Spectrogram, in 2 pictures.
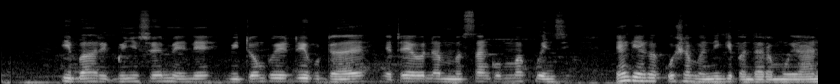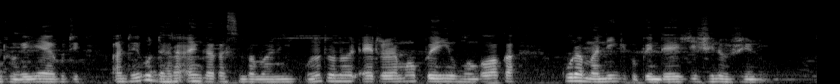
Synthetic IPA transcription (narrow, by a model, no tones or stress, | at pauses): iɓaɾiɡʱwiɲisojeme̞ne̞mito̞mbo̞je̞ɗujekudʱajajataionammasaŋɡommakwe̞nzijaŋɡe̞jakako̞ʃamaniŋɡipandaɾamujaːntʰuŋɡe̞ɲajajekuti | antʰuje̞kudʱaɾa̰ʔaiŋɡeakasimbamaniuno̞toonakutiaitoramaupe̞ɲuɦwaŋɡawaka | kuɾamaniŋɡikupendait͡ʃiʐin̤uʐiːn̤u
